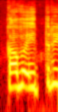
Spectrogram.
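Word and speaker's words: कवयित्री: अब देखिए कव इत्री लिखा कैसे जाता है? देखिए मेरे उच्चारण को सुनिए। कव इत्री मैं क्या बोल रहा हूं?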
